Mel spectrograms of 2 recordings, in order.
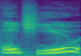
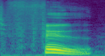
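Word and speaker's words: ふ: It's not hu. It's fu. Like mount fuji fu.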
